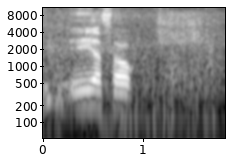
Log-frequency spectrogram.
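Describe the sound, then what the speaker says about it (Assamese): A small engine-fitted fishing boat rocks on rough Brahmaputra river waves, with wind buffeting the microphone and a steady watery rush. Someone speaks briefly near the start. "পানীৰ ঢৌৱে নাওটো একদম টলং মলং হৈ আছে।"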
